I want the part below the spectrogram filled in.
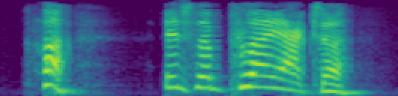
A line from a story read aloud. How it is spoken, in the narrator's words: cried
